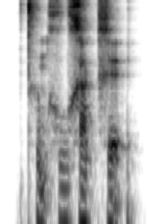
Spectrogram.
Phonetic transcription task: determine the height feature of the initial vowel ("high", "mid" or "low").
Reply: mid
